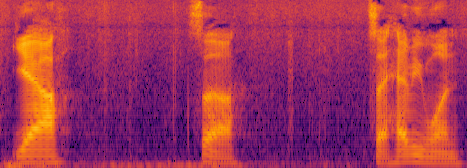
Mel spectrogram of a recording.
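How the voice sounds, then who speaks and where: A man's voice: fairly low pitch, takes it slowly, noisy background. A young man talking casually and bluntly about songs as a video host, swearing freely.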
